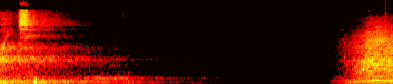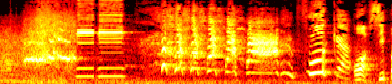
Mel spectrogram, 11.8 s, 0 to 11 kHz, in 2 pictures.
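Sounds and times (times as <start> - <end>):
old smoky car engine revving and whining: 5.0 - 8.2
squealing sputtering noises: 6.1 - 8.0
horn-like tones: 6.3 - 8.0
laughter: 7.6 - 10.4
speech: 11.2 - 11.7.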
